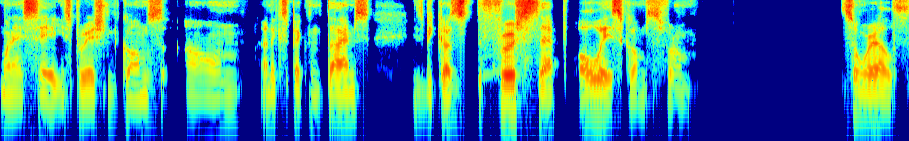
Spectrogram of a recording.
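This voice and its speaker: In a dry, close sound with no echo, a man with a fairly low pitch talks at a fairly slow pace with ordinary pitch variation. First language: Dutch. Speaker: songwriting workshop leader. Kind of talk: online workshop lecture. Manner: halting, many fillers and restarts.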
